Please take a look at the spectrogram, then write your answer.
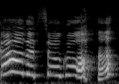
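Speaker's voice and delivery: playful mock delight with a giggle; laughing fake enthusiasm. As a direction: gush through a laugh, pretending to be impressed. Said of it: "And I'm like".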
